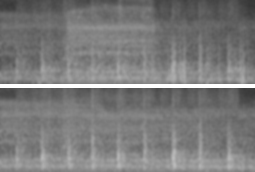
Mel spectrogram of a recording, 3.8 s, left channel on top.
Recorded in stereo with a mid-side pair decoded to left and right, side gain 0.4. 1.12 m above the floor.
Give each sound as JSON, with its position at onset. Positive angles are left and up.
{"t": 0.2, "sound": "running footsteps", "azimuth_deg": -45, "distance_m": 3.5}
